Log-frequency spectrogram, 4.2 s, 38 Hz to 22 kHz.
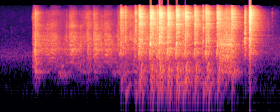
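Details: Mystery VW air-cooled engine (not a 36 hp) out of a 1959 rag top, hot-wired to coil and push-button starter: catches after a second, then runs in uneven, stumbling pulses about four a second, blowing heavy smoke; lumpy firing suggests one dead cylinder.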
